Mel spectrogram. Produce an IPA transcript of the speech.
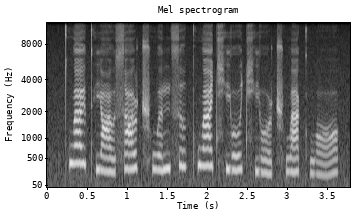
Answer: t̪ʰ w a˥ ɪ̯ t̪ʰ j ɑ˨˩ ʊ̯ s ɑ˧˥ ʊ̯ ʈ͡ʂʰ w ə˧˥ n s ɹ̩˥ kʰ w ä˥ t͡ɕʰ j o˧˥ ʊ̯ t͡ɕʰ j o˨˩ ʊ̯ ʈ͡ʂʰ w ä˧˥ kʰ w ɔ˨˩˦

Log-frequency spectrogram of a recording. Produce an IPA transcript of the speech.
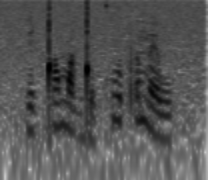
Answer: k e˨ ɡ͡ǃ ɑ˦ m ɑ˨ ɡ͡ǃ e˨ kʷʰ ɛ˦˨ pʼ ə˦ m ɛ˨ w

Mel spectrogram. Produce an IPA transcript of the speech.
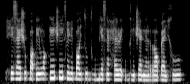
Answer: h e z æ ʃ o ɓ ɒ ʔ ẽ v ɒ k ẽ ʃ ĩ s ĩ ɽ ĩ ɓ ɒ i̯ t u dʱ u bʲ æ s æ̃ h æ ɭ e ʔ u ɡʱ ẽ ʃ æ ɡ æ̃ r ɒ ɓ æ i̯ x u

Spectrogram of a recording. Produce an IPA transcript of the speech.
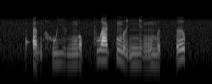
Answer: ʔ a̰˧˨ n h w i̤˨˩ ə̯ ŋ ɔ˨˩ p̚ k w a˦˥ k̚ n ɔ̰˧˨ ɲ a̰˧˨ ŋ m ə˨˩ t̚ ʔ ə˦˥ p̚

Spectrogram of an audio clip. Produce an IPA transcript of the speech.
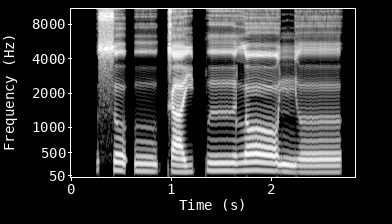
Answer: s o˥˨ ʔ uː˧˩ k a˩˧ j p ɯː˧ l ɔː˥˨ ɲ ɤː˩

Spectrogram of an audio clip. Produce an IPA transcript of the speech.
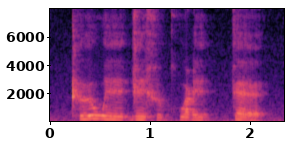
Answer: ʈʰ ø w eː ɡ e x ø kʷʰ ɑ ɽ e kː ɛ

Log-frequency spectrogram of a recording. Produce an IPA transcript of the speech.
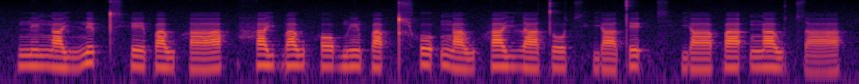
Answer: n̪ ẽ˧ ŋ a˨˩ j n̪ e˦ p̚ t͡sʰ e˨˩ p a˨˩ w h a˨˦ | h a˧ j b a˧ w h ɔ˧ b ẽ˧ p a˨ p̚ t͡ɕʰ o˦ ʔ ŋ a˨˩ w h a˦ j l a˧ t̪ o˧ t͡sʰ j a˨˩ t̪ e˦ ʔ t͡sʰ j a˧ p a˦ ʔ ŋ a˥˧ w t͡s a˨˦

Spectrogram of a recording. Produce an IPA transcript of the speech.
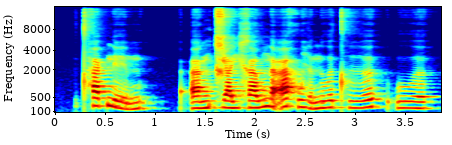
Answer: t̪ʰ a˦˥ k̚ n e˧˩˨ m | ʔ a˨˦ ŋ t͡ɕ a˧ j x a˨˦ w n a̰ː˧˥ h w i˧˩ ə̯ n u˨˦ ə̯ t̪ʰ ɨ˨˦ ə̯ | ʔ u˨˩ ə̯

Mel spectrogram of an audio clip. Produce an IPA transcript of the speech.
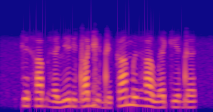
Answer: k e˧ h a˧ bʱ ɛ˩ lʲ ɛ˥˩ ɾʲ ɘ˩ d a˥ ɡʲ ɘ˩ d e˩ k a˥ m ɘ˥ ɦ a˥˩ w ɛ˥˩ kʲ ɛ˧ d ɛ˧

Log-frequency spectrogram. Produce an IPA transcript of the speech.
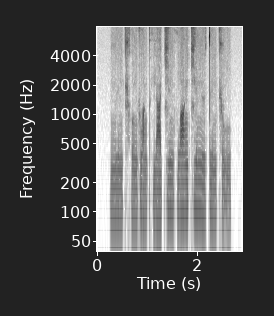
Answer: m i˧˥ n ʈ͡ʂʰ ʊ˧˥ ŋ ʂ w ɑ˧ ŋ pʰ j ä˧˥ t͡ɕ i˥˩ ŋ f w ɑ˥ ŋ t͡ɕ i˥ n̪ y˧˥ t̪ i˧˥ n ʈ͡ʂ ṵ˨˩˦

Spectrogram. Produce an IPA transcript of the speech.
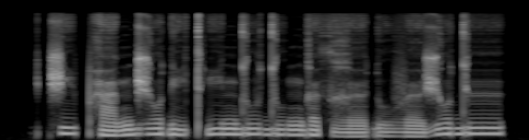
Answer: t͡ʃ i˥ pʰ a˧ n d͡ʒ o˥ ɗ i˧ tʼ i˥ n d u˥ d u˧ ŋ ɡ œ˧ θ ɣ œ˩ ɗ u˩ β œ˩ ʒ o˥ d ʉ˥

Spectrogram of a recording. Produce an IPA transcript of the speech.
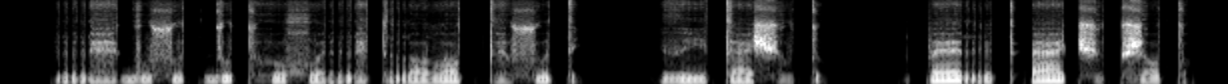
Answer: r ɛ̤ ɡ u sʷ ɛ t d u t h u χʷ ɛ r ɛ̤ t r ɔ l ɔ t t̪ ɛ̤ sʷ i t | ð i t æ ʃ ṳ t | p ɛ r ʏ t ʔ æ t͡ʃ ṳ t ʒ ɔ t

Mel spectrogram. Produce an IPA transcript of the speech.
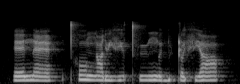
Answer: ɛ n̪ æ | t̪ʰ ɔ ŋ ɑ ɾ y vʲ ɔ t̪ʰ ʉ ŋ ɵ bʲ o ʈ ɔ fʲ ɑ

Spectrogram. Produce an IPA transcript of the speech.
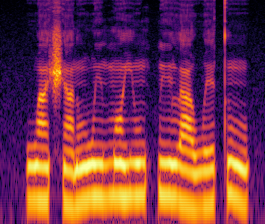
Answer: w ã˨ ʃ ã˨ ɾ ũ˧ w ĩ˧ m ɔ̃˦ j ũ˧ k͡p ĩ˧ l a˨ w e˨˦ t ũ˦˨

